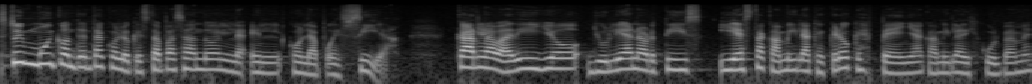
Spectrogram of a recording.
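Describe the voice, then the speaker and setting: A woman with a medium pitch talks with lively intonation. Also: moderate pace. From Ecuador, Guayaquil; Ecuador. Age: 40s. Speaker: writer; interviewee. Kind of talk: interview. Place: stage. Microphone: headset.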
